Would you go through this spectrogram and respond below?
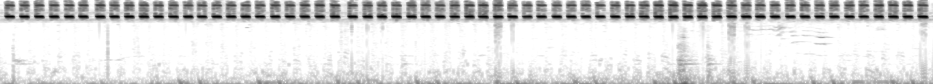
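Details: Steady cricket song: high, pure chirps repeated roughly twice a second without pause across the whole stretch, with a soft low background hum and one brief thump.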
